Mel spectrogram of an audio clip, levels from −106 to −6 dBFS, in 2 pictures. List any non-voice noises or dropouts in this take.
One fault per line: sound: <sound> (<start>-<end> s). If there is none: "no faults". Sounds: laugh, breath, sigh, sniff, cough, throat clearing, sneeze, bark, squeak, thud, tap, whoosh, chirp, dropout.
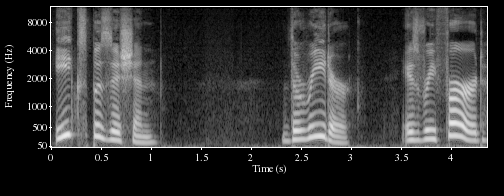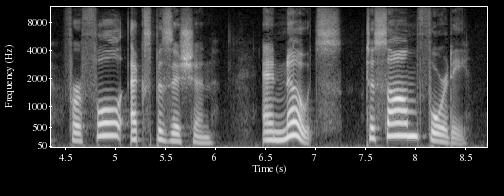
no faults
